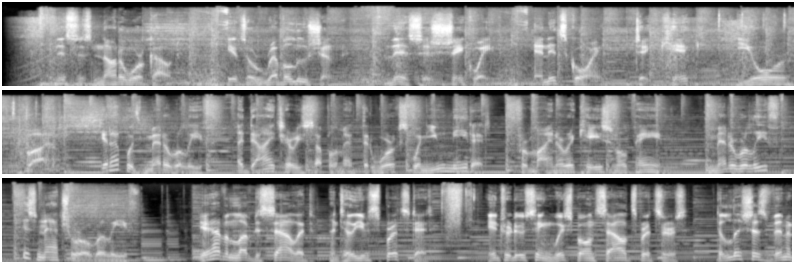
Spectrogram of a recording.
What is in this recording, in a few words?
Commercial Mix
